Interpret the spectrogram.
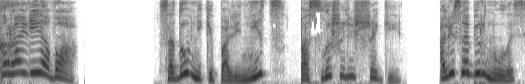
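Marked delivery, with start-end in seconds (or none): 0.0-1.0 very high, loud shouted call. Five, who has been peering into the garden, calls out, shouted. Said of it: "крикнул".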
